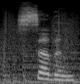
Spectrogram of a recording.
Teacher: You don't even soften the R, you just don't say it.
